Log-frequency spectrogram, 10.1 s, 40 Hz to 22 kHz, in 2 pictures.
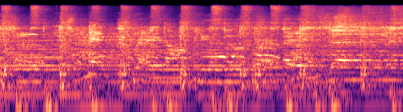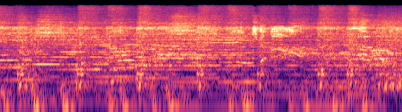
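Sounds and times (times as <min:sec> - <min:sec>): live rock band playing: 0:00.0 - 0:10.0
man singing into microphone: 0:06.0 - 0:10.0.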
